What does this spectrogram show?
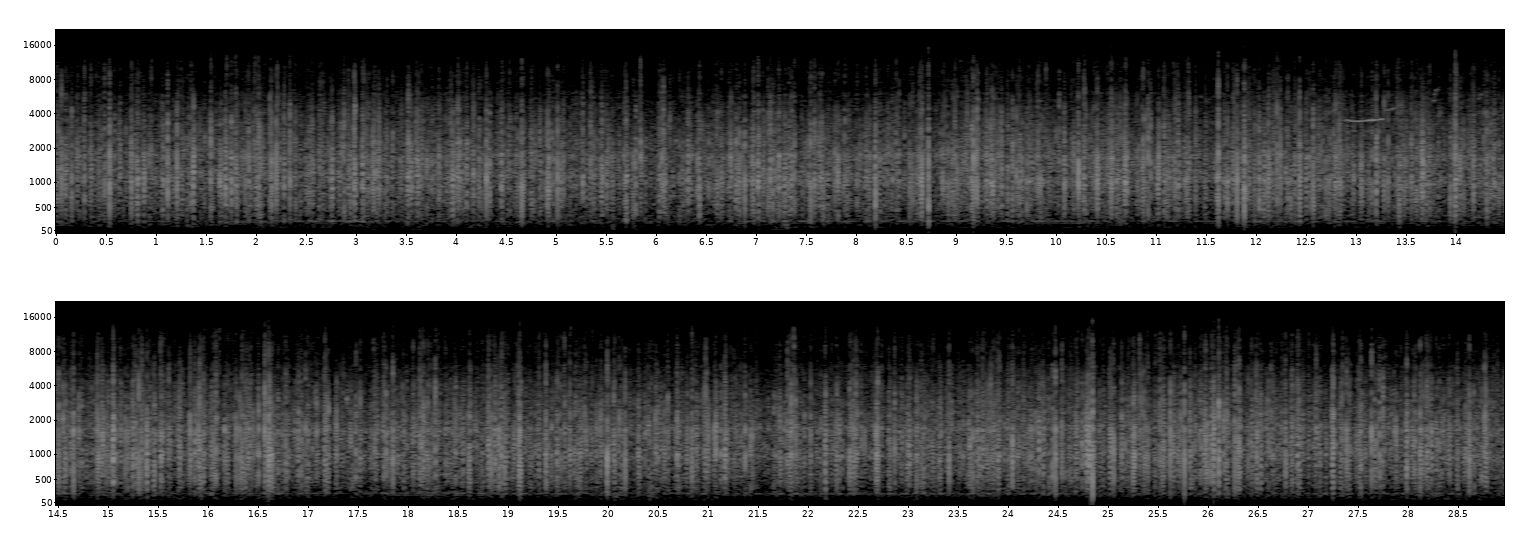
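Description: Steady rain falling on the water of a drainage ditch and the wet ground around it: an even hiss of countless small drop impacts.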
